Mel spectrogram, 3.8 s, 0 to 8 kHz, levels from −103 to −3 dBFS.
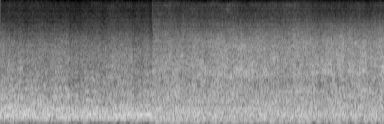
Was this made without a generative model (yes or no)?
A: no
